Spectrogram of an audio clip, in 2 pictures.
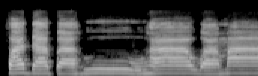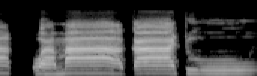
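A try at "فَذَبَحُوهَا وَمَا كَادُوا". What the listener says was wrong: Alhamdulillah Ibu sudah bagus.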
